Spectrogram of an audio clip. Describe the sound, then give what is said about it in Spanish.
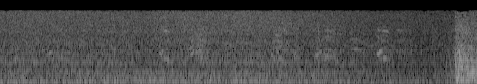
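A dense chorus of seabirds calls and honks continuously from a colony of thousands of birds, with surf-like wash underneath and a louder burst of noise at the very end. “Al formar colonias de miles de ejemplares, estas mismas aves marinas contribuyen a la fertilización de las aguas, dejando caer en ellas sus excrementos ricos en nitrógeno.”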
